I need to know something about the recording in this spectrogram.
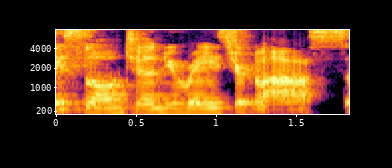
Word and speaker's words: sláinte: remember is our equivalent of cheers, which is sláinte, which is, means your good health, which it does in lots of countries. I suppose it's like salute. So yeah, if you say sláinte and you raise your glass or your cup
